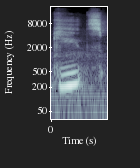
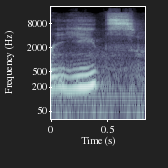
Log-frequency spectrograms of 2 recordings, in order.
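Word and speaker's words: Geats: we also talked about geets or yeats you might hear it pronounced both ways so that's just a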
